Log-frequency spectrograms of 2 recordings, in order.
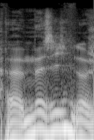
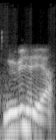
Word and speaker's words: Muzzy: Muzzy, ça se prononce comme ça ? – Muzzy. – Ah, c'est Muzzy, ouais.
